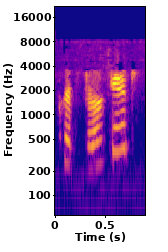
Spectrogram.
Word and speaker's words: cryptorchid: He was, am I saying it right, Cryptorchid? – Oh, yeah.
